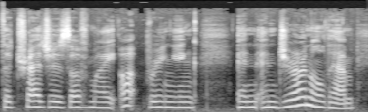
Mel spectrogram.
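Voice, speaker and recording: The speaker has an American accent and keeps a moderate pace. The recording is very clean, with a silent background. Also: woman. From US Northeast, Rhode Island. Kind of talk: interview. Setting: studio.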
